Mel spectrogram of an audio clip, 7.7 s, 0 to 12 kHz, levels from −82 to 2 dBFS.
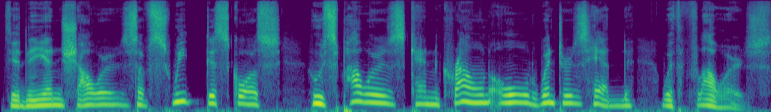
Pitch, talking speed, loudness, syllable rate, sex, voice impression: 160 Hz, 110 wpm, -17 LUFS, 3.1 syllables/s, male, very masculine, very old, thick, very relaxed, very weak, slightly bright, soft, slightly muffled, slightly halting, slightly raspy, intellectual, very sincere, calm, very mature, very friendly, very reassuring, elegant, slightly sweet, slightly lively, very kind, very modest, very light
